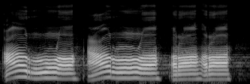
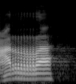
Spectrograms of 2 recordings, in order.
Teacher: Ada huruf ro. Kalau dia baris fathah maka dia tebal.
